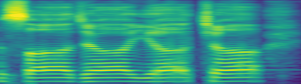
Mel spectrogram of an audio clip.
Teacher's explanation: तालु वाले वर्ण हैं स ज य च, इनकी बार बार आवृत्ति हो रही है।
